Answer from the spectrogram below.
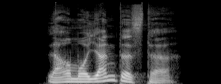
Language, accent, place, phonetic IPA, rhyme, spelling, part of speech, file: German, Germany, Berlin, [laʁmo̯aˈjantəstɐ], -antəstɐ, larmoyantester, adjective, De-larmoyantester.ogg
- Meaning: inflection of larmoyant: 1. strong/mixed nominative masculine singular superlative degree 2. strong genitive/dative feminine singular superlative degree 3. strong genitive plural superlative degree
